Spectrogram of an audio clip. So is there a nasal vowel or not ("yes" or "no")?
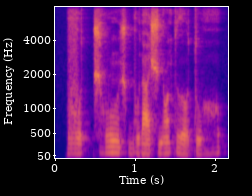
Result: yes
